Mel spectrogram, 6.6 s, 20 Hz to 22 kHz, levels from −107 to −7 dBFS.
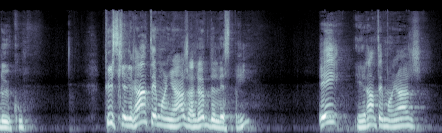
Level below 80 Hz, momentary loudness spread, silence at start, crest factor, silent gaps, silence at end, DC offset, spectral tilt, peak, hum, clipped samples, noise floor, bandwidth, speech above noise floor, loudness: -68 dBFS; 14 LU; 0 s; 18 dB; none; 0.35 s; under 0.1%; -4.5 dB/octave; -4 dBFS; none; under 0.1%; -72 dBFS; 16.5 kHz; 53 dB; -20 LUFS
